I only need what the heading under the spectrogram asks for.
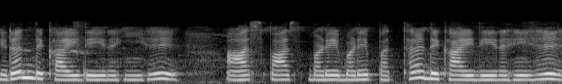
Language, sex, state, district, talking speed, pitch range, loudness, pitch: Hindi, female, Chhattisgarh, Bastar, 170 wpm, 210-245 Hz, -15 LUFS, 215 Hz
